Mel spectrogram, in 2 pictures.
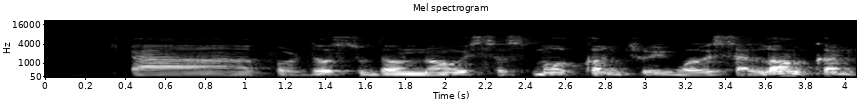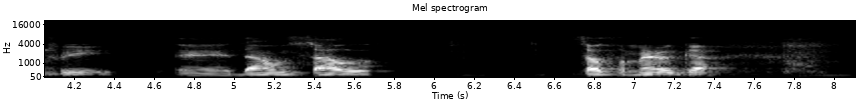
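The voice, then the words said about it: Chilean-accented English, non-native speaker. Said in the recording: “my accent sounds really weird because, well, I'm not American. My English is actually my second language. I'm from Chile.”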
